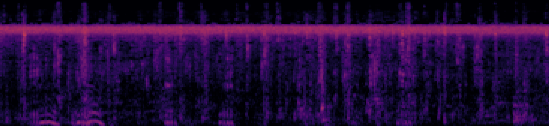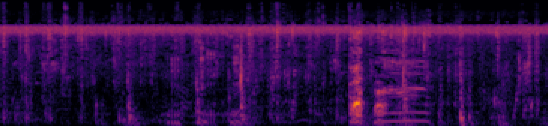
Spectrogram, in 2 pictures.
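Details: Pigs on a farm at feeding time grunt in short, low, repeated bursts, with a louder squeal near the end.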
